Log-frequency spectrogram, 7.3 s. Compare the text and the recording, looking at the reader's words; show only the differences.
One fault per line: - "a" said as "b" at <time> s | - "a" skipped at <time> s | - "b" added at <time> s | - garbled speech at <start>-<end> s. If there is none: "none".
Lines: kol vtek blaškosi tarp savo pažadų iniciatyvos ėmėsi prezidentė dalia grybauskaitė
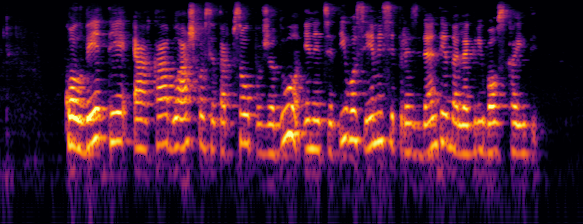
none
